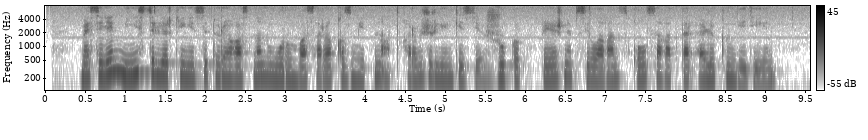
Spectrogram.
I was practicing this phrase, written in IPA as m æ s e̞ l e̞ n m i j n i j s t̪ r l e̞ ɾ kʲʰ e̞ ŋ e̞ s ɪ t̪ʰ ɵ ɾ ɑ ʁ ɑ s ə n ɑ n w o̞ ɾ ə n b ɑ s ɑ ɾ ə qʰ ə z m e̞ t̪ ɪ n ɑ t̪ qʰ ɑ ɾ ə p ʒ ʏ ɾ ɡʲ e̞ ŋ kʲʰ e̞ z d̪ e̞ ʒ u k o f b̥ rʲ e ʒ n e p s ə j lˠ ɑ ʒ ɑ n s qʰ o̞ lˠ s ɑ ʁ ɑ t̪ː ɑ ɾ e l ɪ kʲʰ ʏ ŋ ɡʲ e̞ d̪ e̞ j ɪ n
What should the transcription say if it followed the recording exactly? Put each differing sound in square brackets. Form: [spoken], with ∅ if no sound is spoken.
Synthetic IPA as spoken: m æ s e̞ l e̞ n m i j n i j s t̪ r l e̞ ɾ kʲʰ e̞ ŋ e̞ s ɪ t̪ʰ ɵ ɾ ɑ ʁ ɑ s ə n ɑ n w o̞ ɾ ə n b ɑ s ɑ ɾ ə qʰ ə z m e̞ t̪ ɪ n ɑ t̪ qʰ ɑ ɾ ə p ʒ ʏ ɾ ɡʲ e̞ ŋ kʲʰ e̞ z d̪ e̞ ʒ u k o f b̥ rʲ e ʒ n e p s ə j lˠ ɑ [ʁ] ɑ n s qʰ o̞ lˠ s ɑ ʁ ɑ t̪ː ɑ ɾ [æ] l ɪ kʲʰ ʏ ŋ ɡʲ e̞ d̪ e̞ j ɪ n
